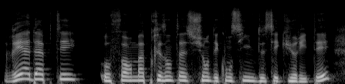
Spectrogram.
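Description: Mellow-voiced man describing a ride. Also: sits high, expressive, fairly quick, no echo, studio quality. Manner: descriptive, hesitant with fillers. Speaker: podcast co-host. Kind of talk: casual podcast discussion.

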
